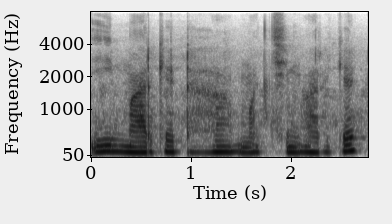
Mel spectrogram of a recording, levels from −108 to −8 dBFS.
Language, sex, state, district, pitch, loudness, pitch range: Bhojpuri, male, Bihar, East Champaran, 115 Hz, -20 LUFS, 110-120 Hz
